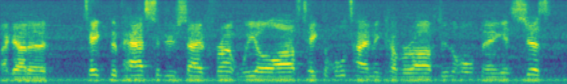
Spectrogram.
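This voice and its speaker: At a fairly quick pace, a man speaks in a flat monotone at a fairly high pitch, with audible room echo and noticeable background noise. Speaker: car repair vlogger. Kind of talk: casual vlog. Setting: outdoors, driveway. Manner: casual, filler-heavy.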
